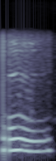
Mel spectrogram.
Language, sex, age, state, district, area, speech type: Hindi, female, 60+, Uttar Pradesh, Bhadohi, urban, conversation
